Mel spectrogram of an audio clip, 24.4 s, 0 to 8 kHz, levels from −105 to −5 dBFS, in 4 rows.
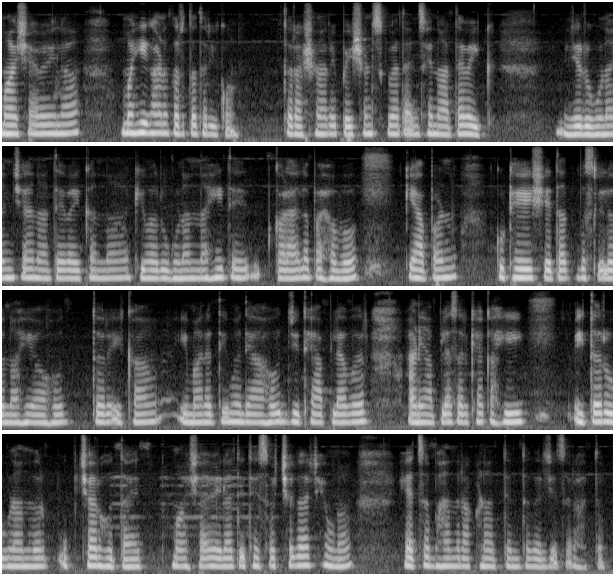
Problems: background sounds at intervals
